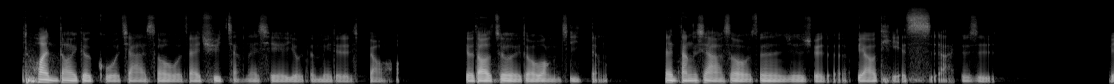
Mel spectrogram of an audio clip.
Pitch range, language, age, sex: 80-85 Hz, Chinese, 20-39, male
